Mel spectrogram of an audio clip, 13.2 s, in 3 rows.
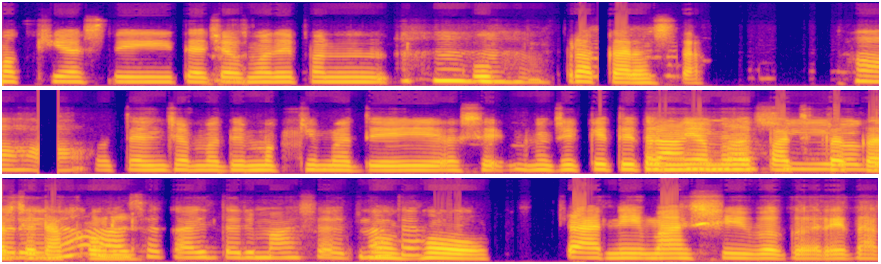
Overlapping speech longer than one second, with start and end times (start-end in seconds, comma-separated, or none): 7.6-9.5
